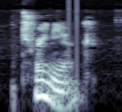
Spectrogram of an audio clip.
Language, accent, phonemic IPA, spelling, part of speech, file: English, Southern England, /ˈtɹeɪniˌæk/, trainiac, noun, LL-Q1860 (eng)-trainiac.wav
- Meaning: A railway enthusiast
